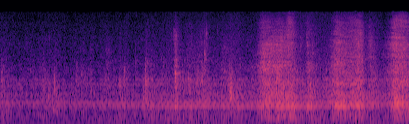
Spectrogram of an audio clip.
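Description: Faint eating sounds: chewing and lip smacks with scattered small clicks, a few short smacky bursts in the second half, over a steady faint hum.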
